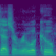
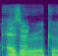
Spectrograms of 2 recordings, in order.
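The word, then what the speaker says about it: Ezeiruaku: I always thought it was Ezeruaku, but I don't know. Ezeruaku. I gotta Google it. No, that sounds pretty good. Ezeruaku.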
